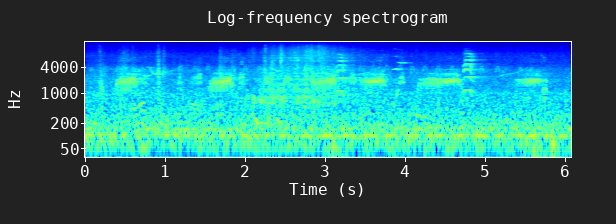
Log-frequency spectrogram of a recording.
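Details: Common goldeneye ducklings at Tampere Arboretum, Finland, give thin, high peeps, single or paired, about once a second, over a steady rushing background of wind or water.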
